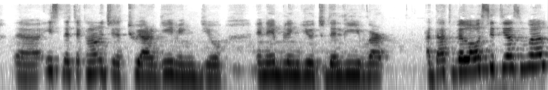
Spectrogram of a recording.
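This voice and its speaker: A woman with an Italian accent speaks very fast in a somewhat breathy, medium-pitched voice with lively intonation. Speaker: keynote speaker and digital director. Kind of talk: podcast interview. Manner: halting, many fillers.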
